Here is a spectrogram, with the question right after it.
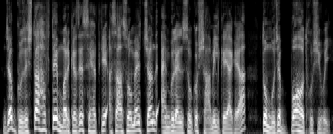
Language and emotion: Urdu, happy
